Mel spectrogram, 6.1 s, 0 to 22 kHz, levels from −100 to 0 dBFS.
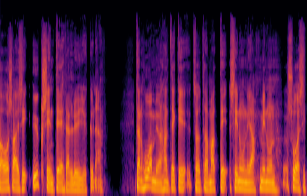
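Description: No faults turn up anywhere in the audio: no dropouts, clicks, distortion or timing problems.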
